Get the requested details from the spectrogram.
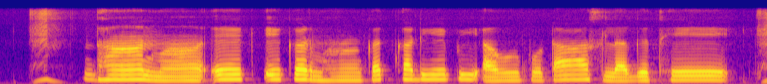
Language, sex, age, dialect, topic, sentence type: Chhattisgarhi, female, 36-40, Eastern, agriculture, question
